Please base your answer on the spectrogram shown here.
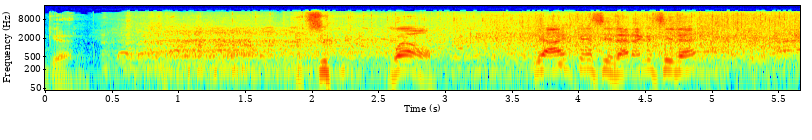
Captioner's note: laughter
